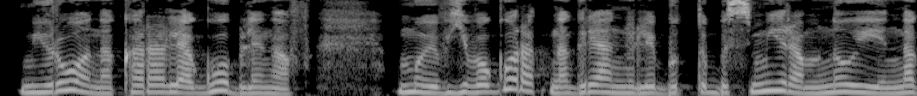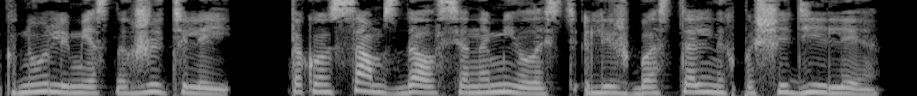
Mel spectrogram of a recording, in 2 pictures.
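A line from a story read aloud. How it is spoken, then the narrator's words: Pleased smug man. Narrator (Russian): Хмыкнул мужчина, довольный, что успел первым принести хозяину радостную весть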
